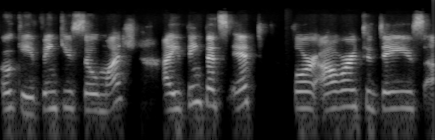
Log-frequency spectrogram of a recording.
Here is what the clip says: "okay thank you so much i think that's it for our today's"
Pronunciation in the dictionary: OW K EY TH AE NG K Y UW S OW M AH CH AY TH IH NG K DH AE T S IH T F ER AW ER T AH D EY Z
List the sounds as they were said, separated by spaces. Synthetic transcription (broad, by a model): OW K EY TH AE NG K Y UW S OW M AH CH AY TH IH NG K DH AE T S IH T F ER AW ER T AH D EY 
